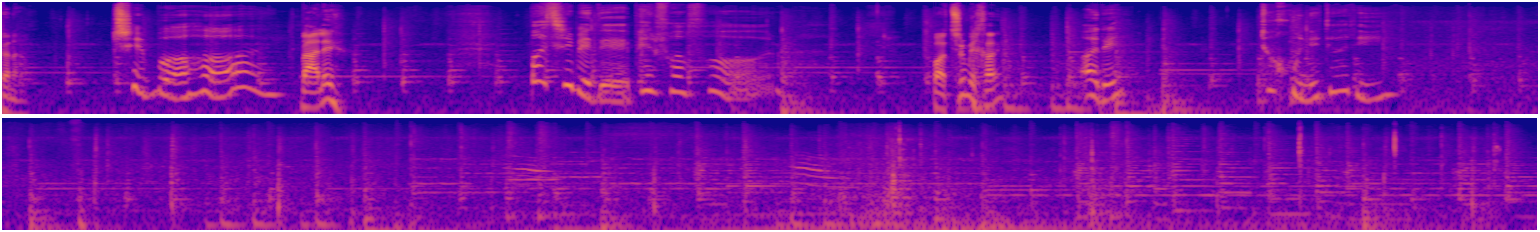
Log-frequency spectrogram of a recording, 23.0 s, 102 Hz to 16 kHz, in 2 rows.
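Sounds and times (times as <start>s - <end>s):
speech: 0.0s - 2.8s, 4.0s - 6.0s, 7.0s - 8.5s, 9.4s - 10.6s
busy musical background: 0.0s - 23.0s
cat meowing: 15.2s - 16.2s, 17.0s - 18.4s.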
